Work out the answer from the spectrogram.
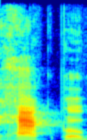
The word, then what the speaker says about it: Gakpo: in front of you it's gakpo it's actually hackpo but no one calls him that um he said it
